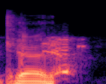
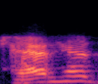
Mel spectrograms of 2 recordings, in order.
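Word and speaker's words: Cathead: but it's okay um you keep mispronouncing caddy uh they don't have any cat head there i've only tried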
